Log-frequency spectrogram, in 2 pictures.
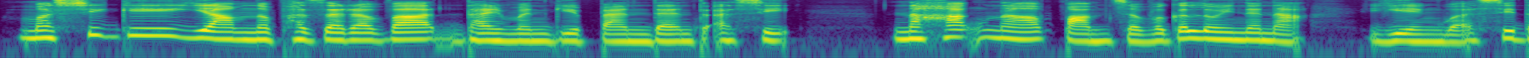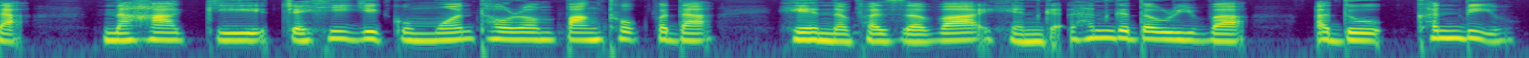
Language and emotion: Manipuri, happy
